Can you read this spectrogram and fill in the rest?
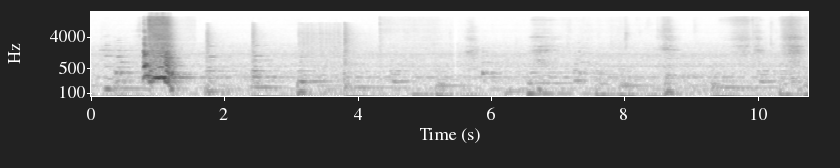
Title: Types of sneezes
